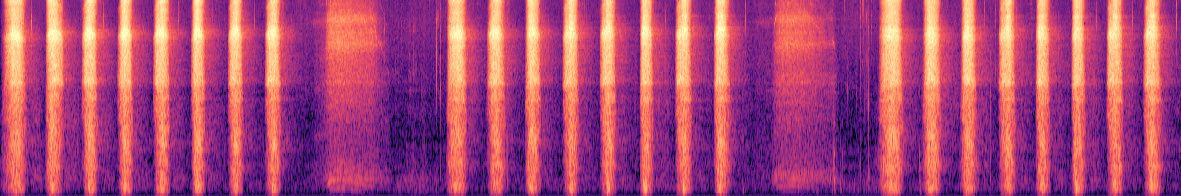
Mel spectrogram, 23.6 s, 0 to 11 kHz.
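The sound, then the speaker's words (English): Forceful, rhythmic nasal exhales during a breathing exercise come in quick sets of eight. A long, deep inhale through the nose separates each set, and the pattern repeats steadily at a brisk, even pace with no talking. “So just go ahead and continue this breath, inhaling deep through the nose, and then exhale 8 times.”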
